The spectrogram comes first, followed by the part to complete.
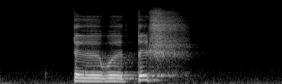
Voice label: besiro cenizas, chiquitano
